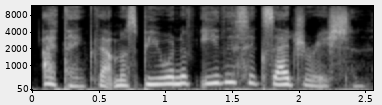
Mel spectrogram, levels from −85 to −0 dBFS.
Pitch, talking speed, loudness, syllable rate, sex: 240 Hz, 210 wpm, -17 LUFS, 6.5 syllables/s, female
